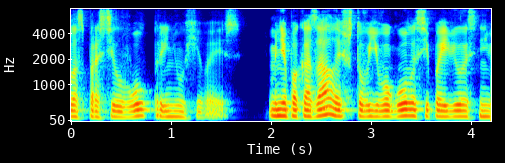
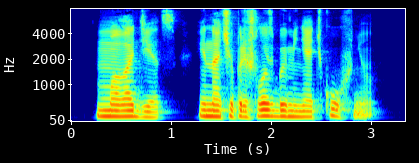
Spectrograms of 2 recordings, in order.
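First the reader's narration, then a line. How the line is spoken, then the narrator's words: Short snort. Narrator (Russian): коротко хмыкнул мужчина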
